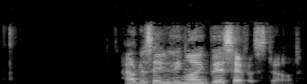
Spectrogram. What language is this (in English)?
English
